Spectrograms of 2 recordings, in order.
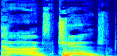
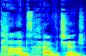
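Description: First: The word have is weak, almost silent. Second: The word have is said fully with h.

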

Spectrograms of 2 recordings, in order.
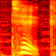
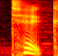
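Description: No difference in how they are said.

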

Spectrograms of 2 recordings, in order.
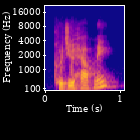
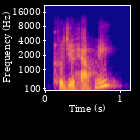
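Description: Both takes have the same delivery.

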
